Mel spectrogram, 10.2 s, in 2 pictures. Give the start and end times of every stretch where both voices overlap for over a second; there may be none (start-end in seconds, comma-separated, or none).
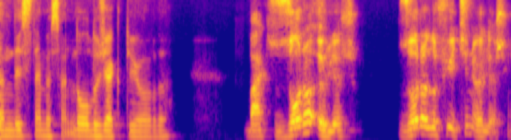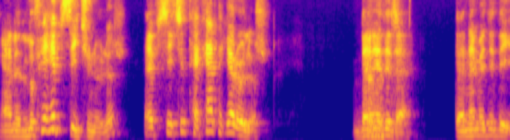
none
